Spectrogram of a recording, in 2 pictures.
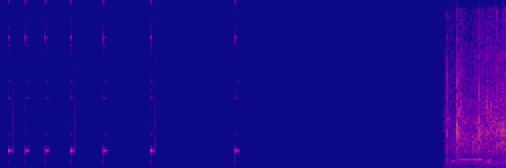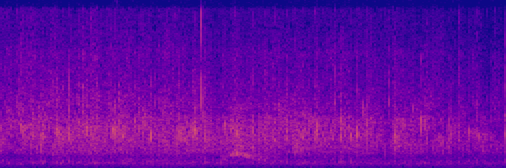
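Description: Wheel of Names web app's spinning-wheel ticks, slowing to single clicks and stopping about two and a half seconds in as the wheel comes to rest. About four and a half seconds in, the site's applause sound effect for a winner starts and plays on.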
